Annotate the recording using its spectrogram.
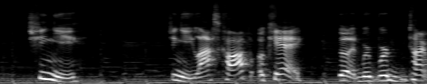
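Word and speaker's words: Qingyi: How do I pronounce a Q in this circumstance? Chingy? Yes, yeah, okay, my thought was right. Chingy.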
